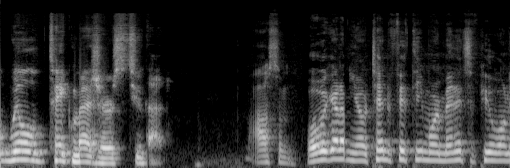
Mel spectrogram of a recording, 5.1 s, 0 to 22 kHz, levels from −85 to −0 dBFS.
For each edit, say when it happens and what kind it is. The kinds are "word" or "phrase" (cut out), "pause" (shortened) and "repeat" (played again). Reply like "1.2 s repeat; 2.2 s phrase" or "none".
1.5 s word; 3.0 s pause; 3.4 s word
